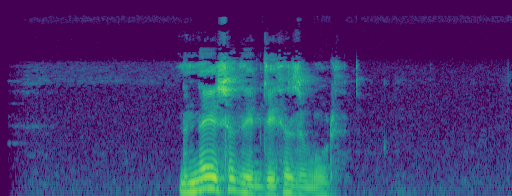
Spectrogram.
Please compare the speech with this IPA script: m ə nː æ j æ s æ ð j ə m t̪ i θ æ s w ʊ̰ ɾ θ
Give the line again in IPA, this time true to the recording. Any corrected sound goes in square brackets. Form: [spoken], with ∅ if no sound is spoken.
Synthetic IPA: m ə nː æ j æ s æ ð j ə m [d̪] i θ æ [z] w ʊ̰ ɾ θ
